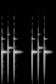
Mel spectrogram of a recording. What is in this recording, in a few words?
cartoon blink; zapsplat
